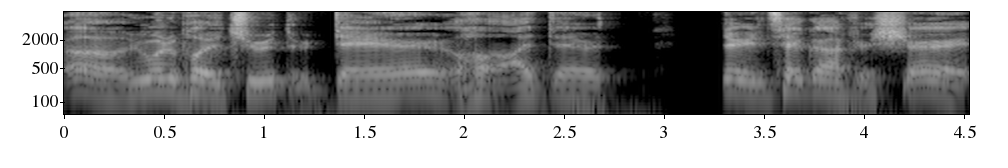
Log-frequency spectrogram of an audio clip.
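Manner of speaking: put-on stoned, spaced-out, out-of-it delivery. Retelling what a guy who got in the back said, imitating someone stoned. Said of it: "Because you sound like you're high".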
